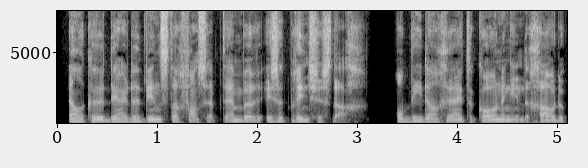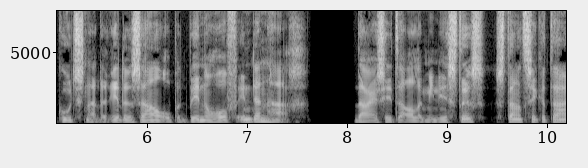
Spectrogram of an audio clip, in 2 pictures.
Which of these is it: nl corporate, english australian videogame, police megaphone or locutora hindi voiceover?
nl corporate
